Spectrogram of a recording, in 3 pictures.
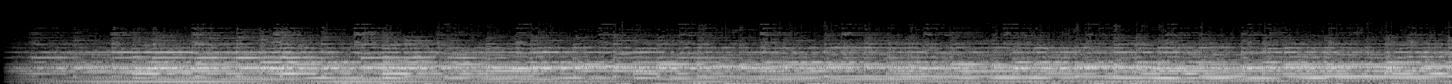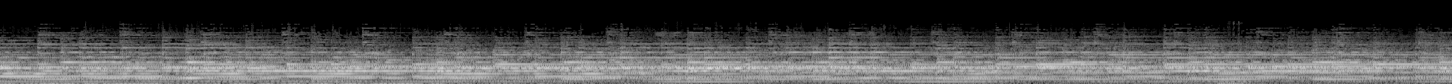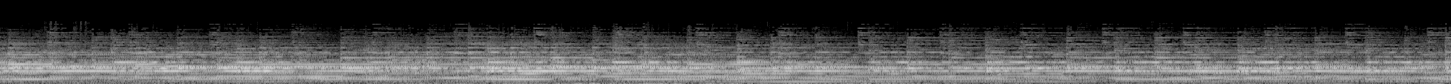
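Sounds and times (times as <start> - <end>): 
bells ringing in Spilimbergo: 0.2 - 43.5.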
